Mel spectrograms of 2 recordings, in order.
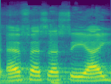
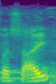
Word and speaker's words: FSSAI: एंड the right answer is FSSAI या फिर फसाई, आप प्रोनाउंसिएशन में दोनों ही कह सकते हैं।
